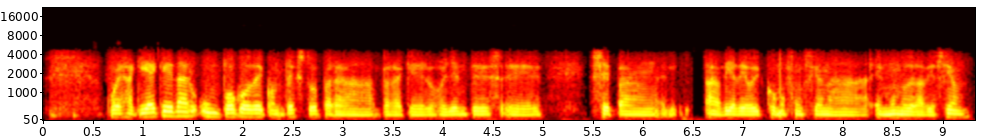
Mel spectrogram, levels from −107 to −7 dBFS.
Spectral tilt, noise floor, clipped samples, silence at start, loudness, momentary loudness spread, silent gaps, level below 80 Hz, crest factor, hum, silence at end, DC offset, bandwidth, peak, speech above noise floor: -5.5 dB/octave; -47 dBFS; under 0.1%; 0.05 s; -26 LUFS; 10 LU; none; -72 dBFS; 16 dB; none; 0.05 s; under 0.1%; 4.8 kHz; -10 dBFS; 21 dB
